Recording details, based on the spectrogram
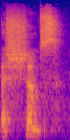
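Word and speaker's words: الشمس: soleil en arabe, Shams, quand il est défini, on dit Ash-Shams. Ash-Shams, la lettre, dans la prononciation, on ne l'entend pas.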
